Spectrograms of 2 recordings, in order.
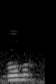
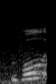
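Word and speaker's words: वह: Then for he or she informally addressed and proximity far, it is wo. Wo is written like this, vaha. Vaha, it's written in the script like that and pronounced as wo.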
